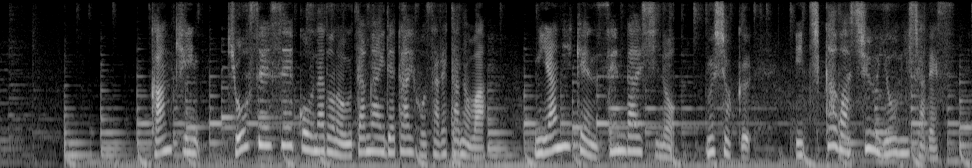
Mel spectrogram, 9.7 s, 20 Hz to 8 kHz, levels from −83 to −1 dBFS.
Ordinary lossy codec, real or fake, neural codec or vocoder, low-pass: none; fake; codec, 16 kHz, 6 kbps, DAC; none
